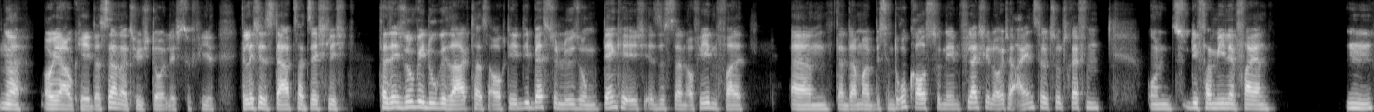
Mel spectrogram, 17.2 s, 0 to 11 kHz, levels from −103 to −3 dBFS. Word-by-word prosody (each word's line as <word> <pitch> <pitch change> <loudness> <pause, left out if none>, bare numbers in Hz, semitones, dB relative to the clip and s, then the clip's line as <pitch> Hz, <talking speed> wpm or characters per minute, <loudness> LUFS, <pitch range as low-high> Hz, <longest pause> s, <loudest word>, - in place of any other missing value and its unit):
Ne, 120 -4 +3 0.2
oh 120 - +4
ja, 120 -2 +7
okay, 105 -2 +2
das 105 +1 -4
ist - - -3
ja 150 -1 +6
natürlich 115 -4 -3
deutlich 105 -1 -4
zu - - -4
viel. 110 0 -10 0.3
Vielleicht 135 +3 +4
ist 135 -5 +2
es 115 - -8
da 120 0 +6
tatsächlich 125 -1 -2 0.4
tatsächlich 150 0 +4
so, 165 +2 +1
wie 160 -2 +5
du 145 -1 0
gesagt 120 -3 +3
hast 115 - -3
auch 115 0 -2
die 130 +2 -4
die 150 +2 -2
beste 155 0 +1
Lösung, 125 -3 -5
denke 150 +3 +3
ich, 120 -1 -2
ist 125 -2 -9
es 120 -1 -8
dann 115 -1 -4
auf 110 +1 -6
jeden 140 -1 0
Fall, 110 -1 -1 0.5
ähm, 110 -1 +2
dann 115 -2 -5
da 110 0 +1
mal 115 -1 -2
'n 105 - -12
bisschen 120 +1 -8
Druck 155 +6 -4
rauszunehmen, 135 -3 -1
vielleicht 150 +2 +1
die - - -2
Leute 130 0 -3
einzeln 150 0 -2
zu 150 - -6
treffen 145 -1 -4 0.5
und 125 +2 -3
die 145 - +4
Familiefeiern 130 -3 +2 0.9
mhm. 140 -1 0
125 Hz, 185 wpm, -24 LUFS, 115-140 Hz, 0.9 s, ja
